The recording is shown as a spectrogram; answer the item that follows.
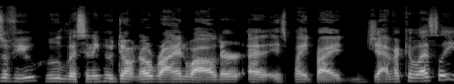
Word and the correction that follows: Javicia: Is that how you speak? – It's a soft C. Hang on, I have her Wikipedia page open somewhere. Pronunciation. It's Javicia.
